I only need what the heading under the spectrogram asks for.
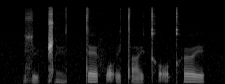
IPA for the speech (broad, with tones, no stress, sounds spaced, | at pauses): z y˩ ǁ ɛ̤˧˩˧ tː ɛ˥˧ f ɔ̰˧˩˧ e̯ tʼ a˩ e̯ kʰ ɔ̰˧˩˧ kʰ œ˥˧ e̯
